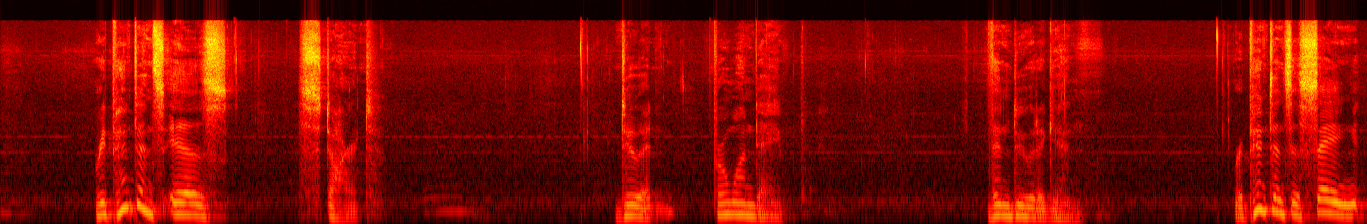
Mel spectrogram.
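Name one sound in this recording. A middle-aged man speaks calmly through a microphone, pausing between phrases.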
